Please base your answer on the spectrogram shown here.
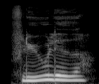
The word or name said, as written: flyveleder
